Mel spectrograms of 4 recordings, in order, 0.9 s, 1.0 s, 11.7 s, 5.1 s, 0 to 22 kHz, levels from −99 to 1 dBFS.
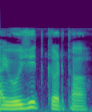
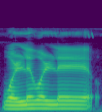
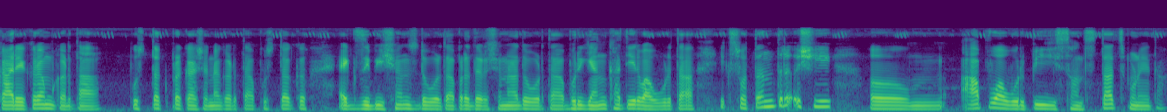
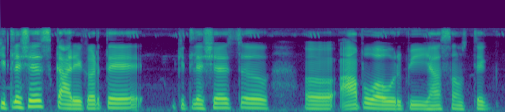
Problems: continuous background conversations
